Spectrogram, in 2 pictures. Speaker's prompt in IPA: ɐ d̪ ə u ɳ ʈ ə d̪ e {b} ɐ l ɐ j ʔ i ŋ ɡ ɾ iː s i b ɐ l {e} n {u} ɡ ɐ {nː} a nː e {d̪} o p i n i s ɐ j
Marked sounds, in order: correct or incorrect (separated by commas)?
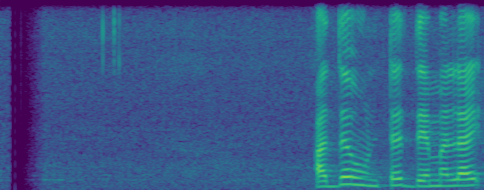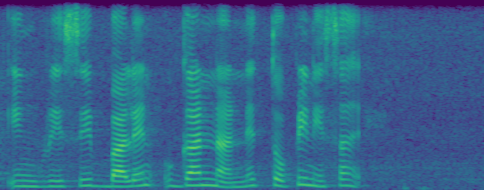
incorrect, correct, correct, correct, incorrect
